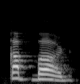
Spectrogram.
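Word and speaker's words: cupboard: Shepherd और कबर्ड। यहां पर कबर्ड। कबर्ड। यहां पर पी थोड़ा सा हल्का सा साइलेंटली बोला जाता है।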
